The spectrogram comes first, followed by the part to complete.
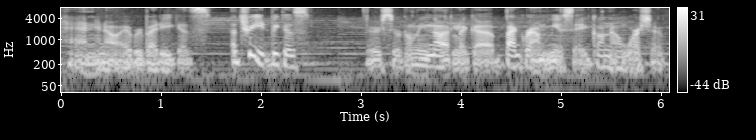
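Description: Low-pitched, slightly creaky woman storyteller. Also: wildly swooping pitch, normal speed, fairly bright tone, faint music behind. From Lima, Peru. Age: late 30s. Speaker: storytelling guest, navy officer and psychiatrist. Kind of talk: personal storytelling.

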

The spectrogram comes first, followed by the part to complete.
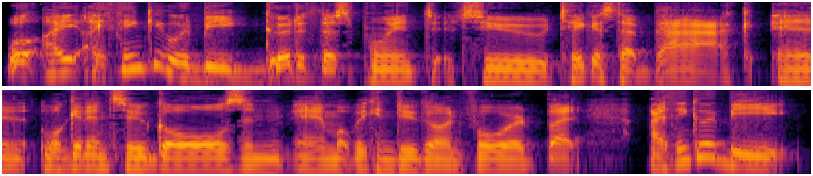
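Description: A man hosting a financial interview, asking measured guiding questions. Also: mid-range voice, lively intonation, a bit bright. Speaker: financial advice host.

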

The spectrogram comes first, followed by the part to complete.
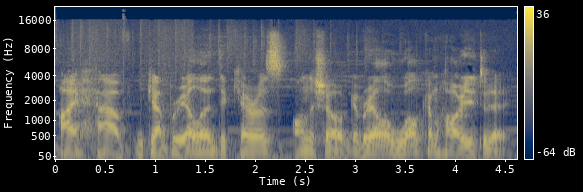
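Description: A man's voice: on the low side, moderate pace, faint music behind. A man hosting a podcast, introducing and interviewing a guest in an enthusiastic, chatty way. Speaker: podcast host. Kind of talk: upbeat interview chat.

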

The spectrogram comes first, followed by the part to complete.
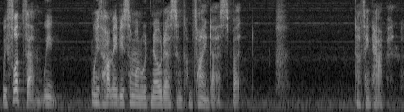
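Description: A woman playing a hesitant young survivor in an audio drama, speaking haltingly and informally. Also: rumbling low, a little hiss or hum. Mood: uneasy. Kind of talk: naturalistic audio drama acting.

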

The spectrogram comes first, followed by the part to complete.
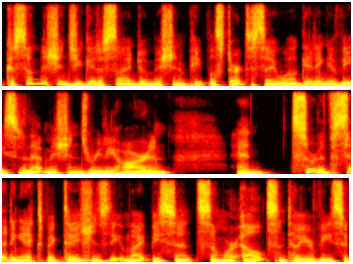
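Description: A man's voice: mid-range voice, darkish tone, husky, no room sound. A man hosting a podcast, asking questions in a conversational interview style.

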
